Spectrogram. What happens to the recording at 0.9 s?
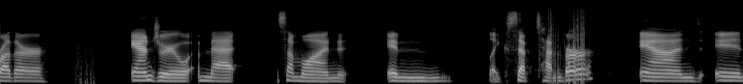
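At that point you're in a short burst of loose connector crackle, about 0.76 to 0.94 s: a worn contact briefly making and breaking, chopping the speech into scratchy, irregular crackle.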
